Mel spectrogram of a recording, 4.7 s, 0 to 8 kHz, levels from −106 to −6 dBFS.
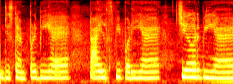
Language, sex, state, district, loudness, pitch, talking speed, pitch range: Hindi, female, Bihar, West Champaran, -14 LUFS, 225 Hz, 140 wpm, 220-240 Hz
